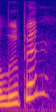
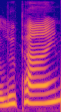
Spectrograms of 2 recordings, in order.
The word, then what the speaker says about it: lupin: Up front is a lupin, or lupine, depends how you say it.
